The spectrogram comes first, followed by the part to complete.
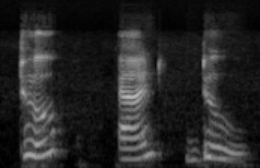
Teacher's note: प्लोजिव तो है लेकिन ये बाइलेबियल नहीं है, ये अल्वेलर है। The air passage is completely closed by the raising of the tip of the tongue, हमारी हवा का प्रेशर मुकम्मल तौर पर रुक चुका है, क्लोज्ड हो गया है, किसके साथ, हमारी टंग के साथ।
